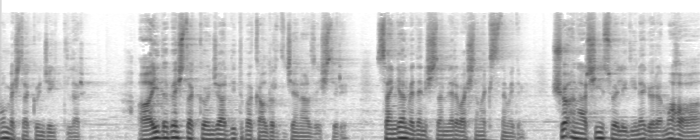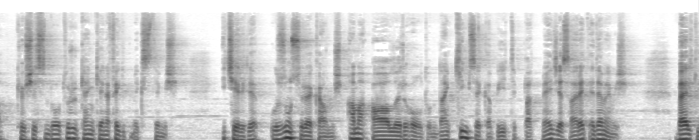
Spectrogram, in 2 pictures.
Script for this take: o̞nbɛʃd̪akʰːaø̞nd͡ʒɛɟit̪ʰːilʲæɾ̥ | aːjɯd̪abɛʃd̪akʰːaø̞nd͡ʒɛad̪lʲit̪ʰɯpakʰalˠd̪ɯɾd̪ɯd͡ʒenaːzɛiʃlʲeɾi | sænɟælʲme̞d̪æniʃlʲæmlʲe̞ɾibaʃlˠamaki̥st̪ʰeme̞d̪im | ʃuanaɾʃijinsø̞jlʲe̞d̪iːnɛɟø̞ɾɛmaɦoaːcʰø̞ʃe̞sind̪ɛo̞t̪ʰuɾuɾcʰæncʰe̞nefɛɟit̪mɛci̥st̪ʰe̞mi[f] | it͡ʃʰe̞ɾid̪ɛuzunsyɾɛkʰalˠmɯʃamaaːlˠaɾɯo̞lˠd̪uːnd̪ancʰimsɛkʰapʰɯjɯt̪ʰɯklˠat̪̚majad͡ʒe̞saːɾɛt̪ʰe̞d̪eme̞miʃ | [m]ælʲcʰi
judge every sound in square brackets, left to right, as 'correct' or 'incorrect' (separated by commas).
incorrect, incorrect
